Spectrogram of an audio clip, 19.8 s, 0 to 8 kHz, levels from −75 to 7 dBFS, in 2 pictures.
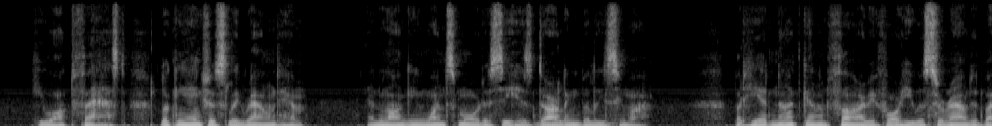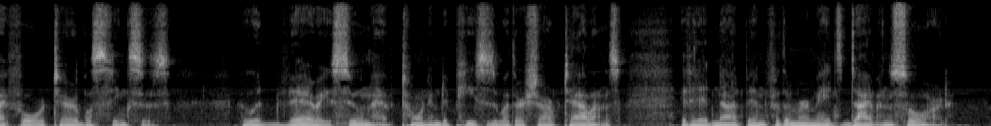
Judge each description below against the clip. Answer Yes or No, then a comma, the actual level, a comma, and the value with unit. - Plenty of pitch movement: No, narrow, 2.6 semitones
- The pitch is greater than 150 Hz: No, very low, 80 Hz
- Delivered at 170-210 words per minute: No, average, 160 wpm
